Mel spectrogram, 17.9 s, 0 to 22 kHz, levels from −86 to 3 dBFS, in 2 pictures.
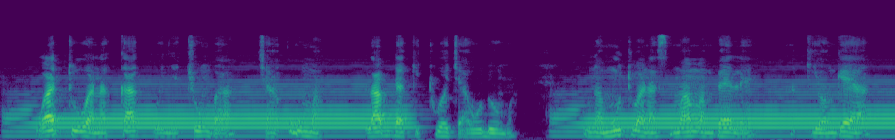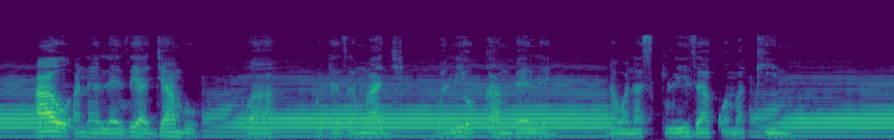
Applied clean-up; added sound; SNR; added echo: none; Brass instrument; 0 dB; none.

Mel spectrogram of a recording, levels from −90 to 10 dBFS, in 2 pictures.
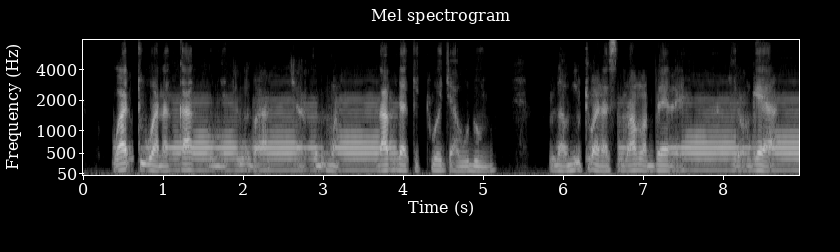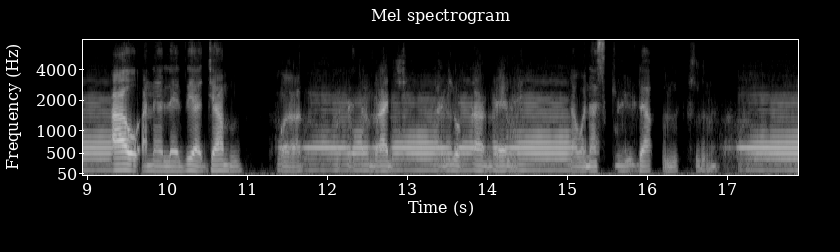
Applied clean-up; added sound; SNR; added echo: neural diffusion model UNIVERSE++.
